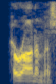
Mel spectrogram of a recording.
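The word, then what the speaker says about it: Hieronymus: Heronomous, Bosch said.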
